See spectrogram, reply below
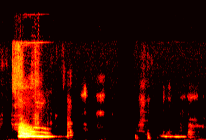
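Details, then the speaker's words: Adult man sneezes while oiling wood in his workshop, a sneeze he says sounds like a dog bark. "My sneeze, sorry, excuse me. When I sneeze, it sounds like a dog bark."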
